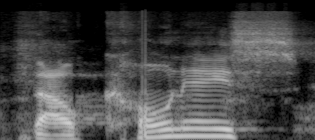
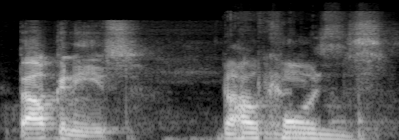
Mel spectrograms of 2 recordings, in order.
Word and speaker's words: Balcones: Hey, today we are reviewing Balcones Brimstone Corn Whiskey.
